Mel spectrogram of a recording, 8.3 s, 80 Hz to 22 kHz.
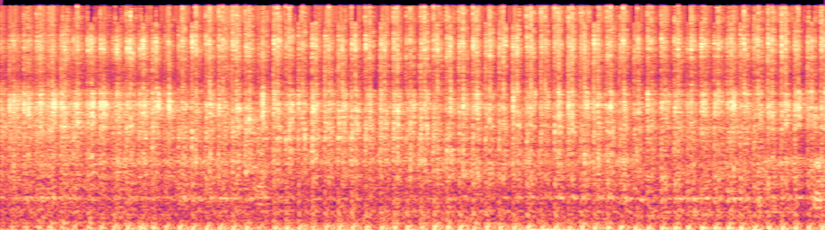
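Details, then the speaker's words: Honda Biz/Pop 100–110 motorcycle at idle: a loud, sharp ticking rattle, roughly four beats a second, from the cam chain slapping inside the engine. "esse barulho é da corrente comando tá"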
